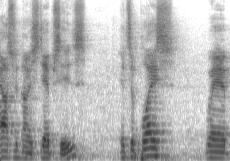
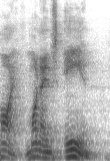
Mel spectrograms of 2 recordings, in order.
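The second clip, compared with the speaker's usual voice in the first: put-on Australian accent. Retelling a coworker's introduction: imitating Ian's Australian accent. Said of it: "In an Australian accent".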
